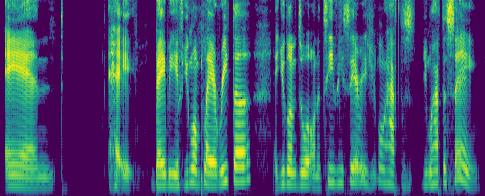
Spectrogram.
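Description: A New York-accented vlogger talking through a review in a loose, chatty way. The delivery is animated and sassy, full of slangy asides to the audience. The sound is dry and close, with no room around it. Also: medium pitch, vocal fry, dry recording. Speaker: vlogger reviewing a biopic series. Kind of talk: casual opinion commentary.

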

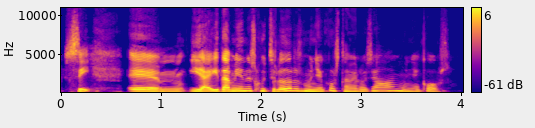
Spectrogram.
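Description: A woman's voice: medium pitch, fairly quick, dry recording, studio quality. A woman who is a guest on a podcast, chatting casually and bluntly, swearing freely and laughing often.

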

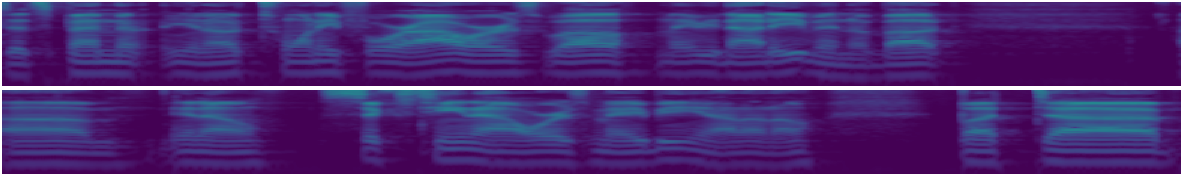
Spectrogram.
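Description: Male commentator, slightly low voice, talking off the cuff with sarcastic jabs and frequent ums. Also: a bit bright, clear, resonant tone. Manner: sarcastic, mocking, halting with many fillers. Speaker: political commentator. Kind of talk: casual monologue commentary.

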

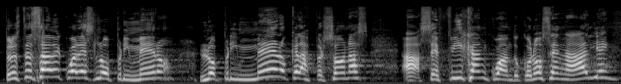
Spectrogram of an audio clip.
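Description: Man, pastor, lively sermon, high voice, long hall reverb. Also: moderate pace. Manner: lively, talks with an audience, asks questions and jokes.

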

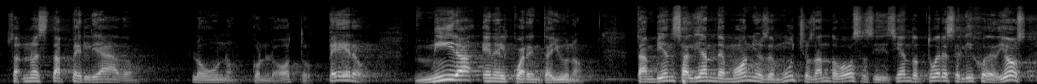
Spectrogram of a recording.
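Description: A man preaching a sermon, swinging from shouted commands down to quiet, low asides. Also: animated, moderate pace. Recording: long hall reverb.

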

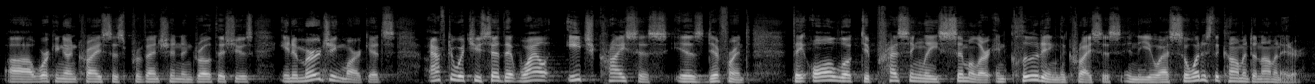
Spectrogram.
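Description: A man's voice: mid-range voice, animated, fairly quick. A man hosting a live debate on stage as moderator, introducing and questioning guests, with an audience behind him.

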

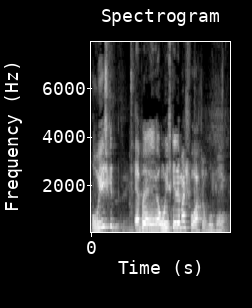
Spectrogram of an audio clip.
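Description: Fast, high-voiced Brazilian man bantering. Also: expressive, slight background noise. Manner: loud, laughing, swears a lot. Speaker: podcast guest, barbecue cook. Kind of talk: casual podcast chat.

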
